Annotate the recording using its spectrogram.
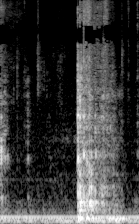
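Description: Quiet handling of thin craft ribbon on a tabletop over a steady low hum, with one short rustle about a second in as the ribbon is pulled and moved.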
